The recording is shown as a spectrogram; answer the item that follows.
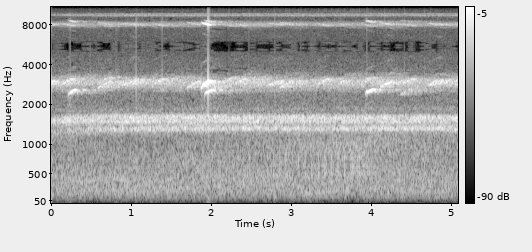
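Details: Close frogs in a quiet swamp give sparse, quick upward-sliding chirps, one early, one near two seconds and one near four, set against a constant shrill background hum of many callers.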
